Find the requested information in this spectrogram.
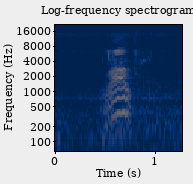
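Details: A talkative, friendly Bengal cat gives a single short, rising-then-falling meow in the morning, replying to a spoken "good morning".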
